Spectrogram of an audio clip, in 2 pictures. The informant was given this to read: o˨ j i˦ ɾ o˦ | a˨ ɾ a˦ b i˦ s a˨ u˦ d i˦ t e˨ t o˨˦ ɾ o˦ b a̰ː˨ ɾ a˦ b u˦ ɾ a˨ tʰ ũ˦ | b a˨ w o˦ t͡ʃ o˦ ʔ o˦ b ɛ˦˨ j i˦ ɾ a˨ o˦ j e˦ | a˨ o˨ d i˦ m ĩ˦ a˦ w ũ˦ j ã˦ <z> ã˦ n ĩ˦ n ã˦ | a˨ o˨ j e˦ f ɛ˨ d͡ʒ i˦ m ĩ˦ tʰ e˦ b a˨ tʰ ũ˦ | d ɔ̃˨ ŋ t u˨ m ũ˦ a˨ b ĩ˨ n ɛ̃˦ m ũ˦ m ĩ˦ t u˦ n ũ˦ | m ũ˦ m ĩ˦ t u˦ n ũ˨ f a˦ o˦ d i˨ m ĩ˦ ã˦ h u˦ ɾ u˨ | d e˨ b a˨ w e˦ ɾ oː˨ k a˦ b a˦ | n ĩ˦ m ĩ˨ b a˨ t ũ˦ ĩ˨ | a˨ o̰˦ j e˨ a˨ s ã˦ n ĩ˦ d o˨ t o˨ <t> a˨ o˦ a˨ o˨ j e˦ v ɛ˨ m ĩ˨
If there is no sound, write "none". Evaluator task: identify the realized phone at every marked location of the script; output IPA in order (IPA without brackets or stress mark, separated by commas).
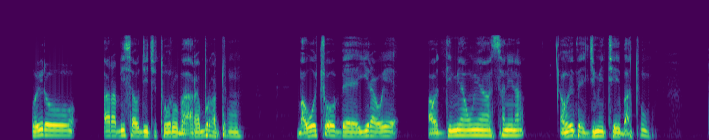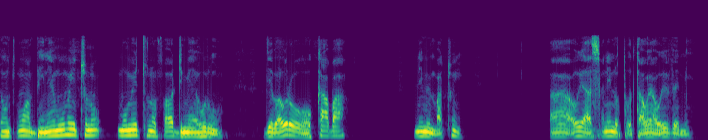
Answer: s, t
